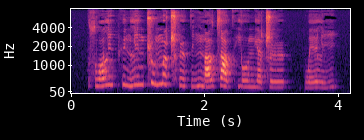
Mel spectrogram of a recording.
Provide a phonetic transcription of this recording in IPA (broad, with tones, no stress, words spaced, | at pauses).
swɔ˧˥li˥pʰy˥˩n li˥n ʈ͡ʂu˥˧n̪ɤ˥˧ ʈ͡ʂʰɻ̩˥˩t̪i˧˥ŋn̪ɑ˧˥ʊ̯t͡sɑ˥˩ʊ̯ t̪ʰjo˥ʊ̯n̪jɛ˥˩ʈ͡ʂɻ̩˥ | pwe˧˥ɪ̯li˧˥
